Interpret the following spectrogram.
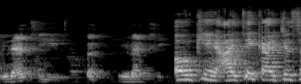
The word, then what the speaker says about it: Mettie: correct you on her name oh okay it's mey m TT so like NY but mey okay I think I just I'm so used to pronouncing it wrong I've got it spelled right but mey okay okay and and she would never correct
